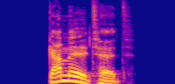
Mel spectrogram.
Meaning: inflection of gammeln: 1. second-person plural preterite 2. second-person plural subjunctive II
- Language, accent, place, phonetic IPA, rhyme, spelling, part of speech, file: German, Germany, Berlin, [ˈɡaml̩tət], -aml̩tət, gammeltet, verb, De-gammeltet.ogg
